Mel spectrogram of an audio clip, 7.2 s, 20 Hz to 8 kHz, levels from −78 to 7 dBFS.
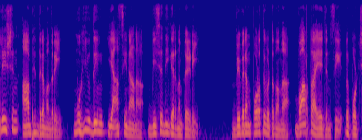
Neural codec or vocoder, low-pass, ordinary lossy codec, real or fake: vocoder, 22.05 kHz, 80 mel bands, WaveNeXt; 7.2 kHz; AAC, 48 kbps; fake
